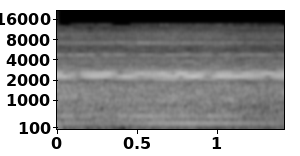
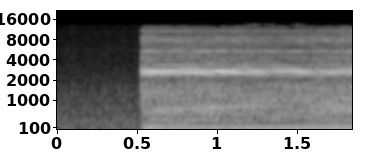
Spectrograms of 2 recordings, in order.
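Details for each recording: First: Motor running about 1735–1750 rpm, heard through ultrasound after the soft foot was corrected with ten thousandths of shim under a foot and bolted back down: steady even tone with the earlier surging gone; normal running. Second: Electric motor with a ten-thousandths-inch soft foot, heard through an ultrasound probe at the inboard bearing: a steady hiss over 60 Hz mains hum swells in a slow surge as the rotor works through the twist.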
